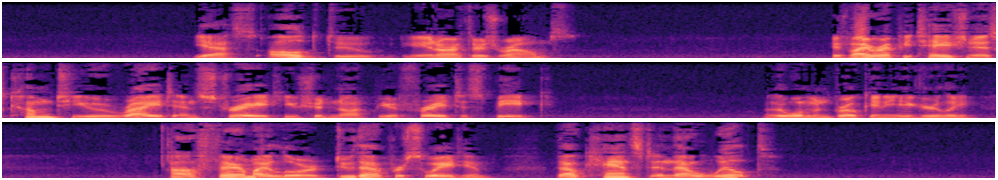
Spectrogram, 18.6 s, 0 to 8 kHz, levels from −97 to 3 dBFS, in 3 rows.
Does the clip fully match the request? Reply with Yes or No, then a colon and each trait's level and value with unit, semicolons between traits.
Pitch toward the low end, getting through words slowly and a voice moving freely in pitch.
Yes: low, 125 Hz; slow, 130 wpm; wide, 6.5 semitones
